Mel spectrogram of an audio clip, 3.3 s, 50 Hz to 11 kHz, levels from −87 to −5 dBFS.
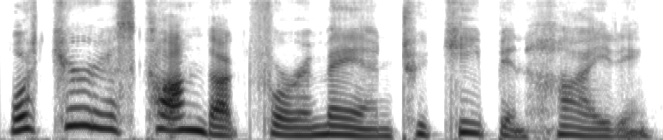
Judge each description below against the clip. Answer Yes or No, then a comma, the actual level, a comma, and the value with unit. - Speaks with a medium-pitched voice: No, high, 220 Hz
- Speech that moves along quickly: No, average, 165 wpm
